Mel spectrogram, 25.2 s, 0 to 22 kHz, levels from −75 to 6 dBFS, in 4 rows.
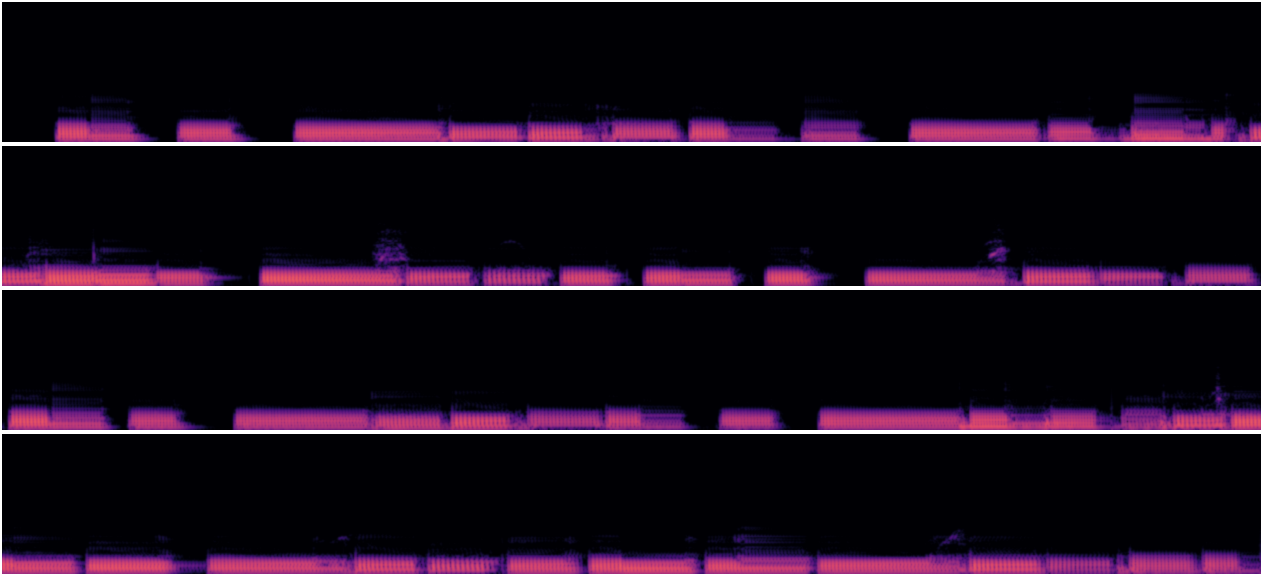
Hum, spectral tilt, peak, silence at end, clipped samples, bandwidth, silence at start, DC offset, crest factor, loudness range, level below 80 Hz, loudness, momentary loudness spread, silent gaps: none; -13 dB/octave; -12 dBFS; 0 s; under 0.1%; 1.6 kHz; 0.25 s; under 0.1%; 18 dB; 4 LU; -38 dBFS; -31 LUFS; 8 LU; none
